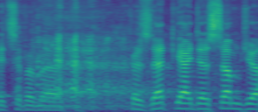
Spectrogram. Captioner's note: laughter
